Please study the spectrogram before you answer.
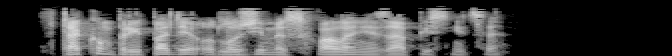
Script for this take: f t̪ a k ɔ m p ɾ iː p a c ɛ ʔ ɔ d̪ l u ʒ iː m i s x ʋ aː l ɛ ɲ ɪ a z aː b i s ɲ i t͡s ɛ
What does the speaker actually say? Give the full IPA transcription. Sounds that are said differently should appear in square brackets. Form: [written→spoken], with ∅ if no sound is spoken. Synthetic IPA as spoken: f t̪ a k ɔ m p ɾ iː p a [c→ɟ] ɛ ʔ ɔ d̪ l [u→ɔ] ʒ iː m [i→ɛ] s x ʋ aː l ɛ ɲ ɪ [a→ɛ] z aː [b→p] i s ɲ i t͡s ɛ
